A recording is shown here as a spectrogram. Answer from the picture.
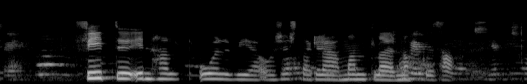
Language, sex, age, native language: Icelandic, female, 18-19, Icelandic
